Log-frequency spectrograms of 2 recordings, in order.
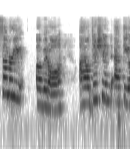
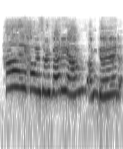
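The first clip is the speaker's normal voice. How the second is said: shaky, teary high voice; tearful and flustered; after crying; 10 semitones higher than usual. Real, not acted. Guest nervous, emotional on arrival.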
